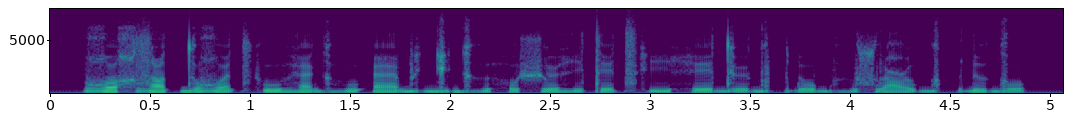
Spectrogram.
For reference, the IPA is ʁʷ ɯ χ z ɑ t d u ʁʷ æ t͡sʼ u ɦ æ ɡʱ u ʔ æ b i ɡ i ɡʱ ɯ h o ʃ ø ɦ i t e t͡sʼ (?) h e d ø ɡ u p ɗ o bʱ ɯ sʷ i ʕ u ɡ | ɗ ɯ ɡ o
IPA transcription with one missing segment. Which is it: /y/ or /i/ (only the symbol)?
i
